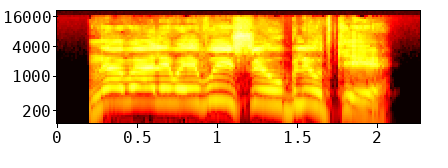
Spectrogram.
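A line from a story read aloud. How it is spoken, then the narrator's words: Yelling. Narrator (Russian): орал тот, кого называли Искрой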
